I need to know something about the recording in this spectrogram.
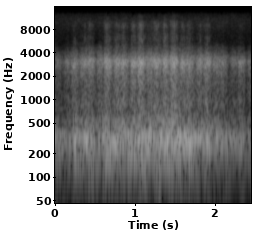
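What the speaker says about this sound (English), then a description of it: "a fast train roared from the east" A train roars by at speed, a loud rushing rumble with rapid rhythmic clatter that holds steady for a couple of seconds.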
